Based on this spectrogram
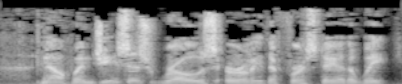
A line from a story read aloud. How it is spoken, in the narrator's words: he shouted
